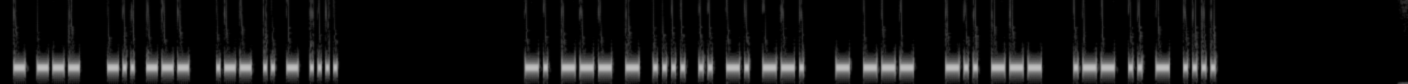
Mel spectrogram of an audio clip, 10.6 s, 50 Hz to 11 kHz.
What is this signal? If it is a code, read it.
Morse code, heard as a keyed tone, about 45 wpm, 700 Hz. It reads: TO DO WITH NOTHING TO DO WITH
